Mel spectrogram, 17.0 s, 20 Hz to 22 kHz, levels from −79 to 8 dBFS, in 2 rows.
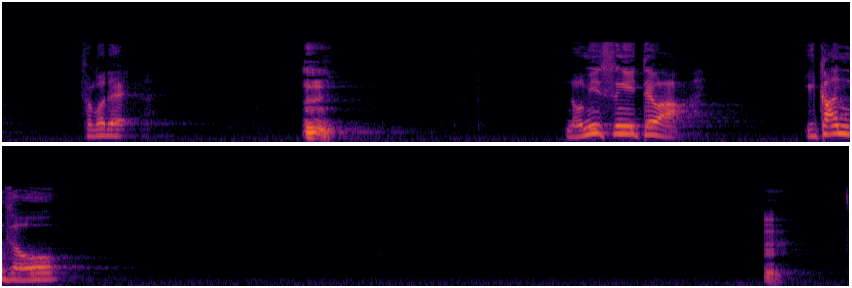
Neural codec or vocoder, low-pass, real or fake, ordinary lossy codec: none; none; real; none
